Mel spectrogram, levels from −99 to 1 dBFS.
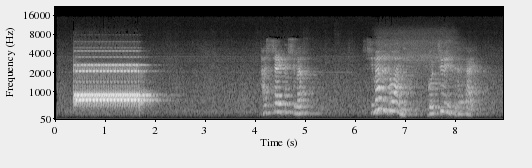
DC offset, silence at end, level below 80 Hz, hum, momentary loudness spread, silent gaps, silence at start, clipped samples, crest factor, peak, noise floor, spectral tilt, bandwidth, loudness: under 0.1%; 0.45 s; -82 dBFS; none; 22 LU; none; 0.35 s; under 0.1%; 18 dB; 0 dBFS; -47 dBFS; -3 dB/octave; 9.4 kHz; -15 LUFS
